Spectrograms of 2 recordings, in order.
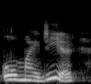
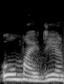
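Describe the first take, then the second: First: It sounds caring and warm. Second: It sounds impatient.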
